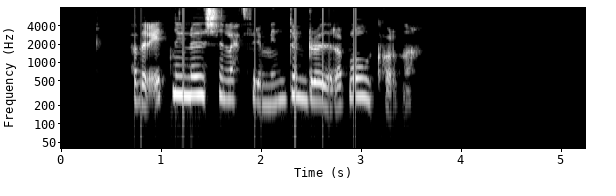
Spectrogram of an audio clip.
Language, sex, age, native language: Icelandic, female, 14, Icelandic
